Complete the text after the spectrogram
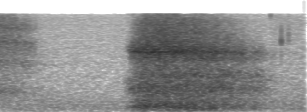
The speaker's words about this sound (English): two more nice deep breaths here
